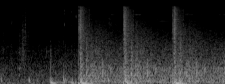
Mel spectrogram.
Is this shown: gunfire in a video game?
yes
